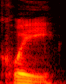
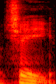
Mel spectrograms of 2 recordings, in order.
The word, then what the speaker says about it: Qi: They're telling me in chat it's pronounced chi, not qui.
